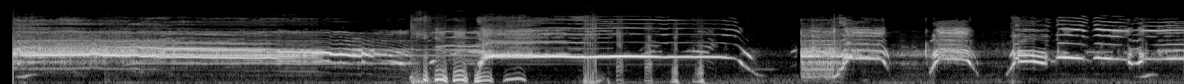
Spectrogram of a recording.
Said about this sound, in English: I love how it dies off. It's like when a cat yawns and then it closes. It's kind of what it was like. It was like the like battery died of like the annoying person screaming.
